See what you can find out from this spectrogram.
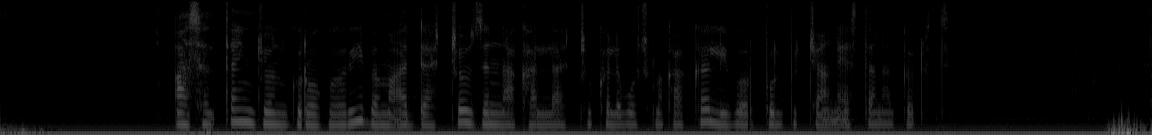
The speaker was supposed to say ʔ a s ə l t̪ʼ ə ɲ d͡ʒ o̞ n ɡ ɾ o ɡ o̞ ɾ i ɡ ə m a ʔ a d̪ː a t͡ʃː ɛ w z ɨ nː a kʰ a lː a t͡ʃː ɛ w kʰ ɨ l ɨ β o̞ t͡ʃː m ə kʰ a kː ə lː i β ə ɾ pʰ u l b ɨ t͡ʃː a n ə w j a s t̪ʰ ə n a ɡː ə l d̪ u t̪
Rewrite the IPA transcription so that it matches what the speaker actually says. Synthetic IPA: ʔ a s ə l t̪ʼ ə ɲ d͡ʒ o̞ n ɡ ɾ o ɡ o̞ ɾ i b ə m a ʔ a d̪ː a t͡ʃː ɛ w z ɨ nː a kʰ a lː a t͡ʃː ɛ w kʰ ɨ l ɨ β o̞ t͡ʃː m ə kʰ a kː ə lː i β ə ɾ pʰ u l b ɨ t͡ʃː a n ə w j a s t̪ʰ ə n a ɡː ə d̪ u t̪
